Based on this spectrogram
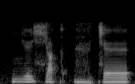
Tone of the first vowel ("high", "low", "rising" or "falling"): high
